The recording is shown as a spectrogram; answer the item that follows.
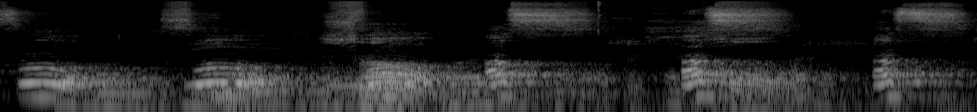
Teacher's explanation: huruf sod ujung lidah menempel ke gigi seri bagian bawah. Bukan di ujung gigi serinya, tapi di belakang gigi serinya.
